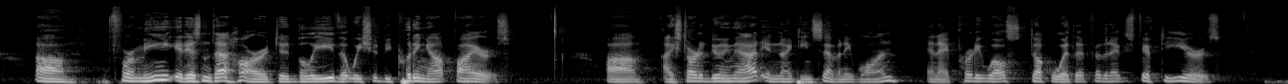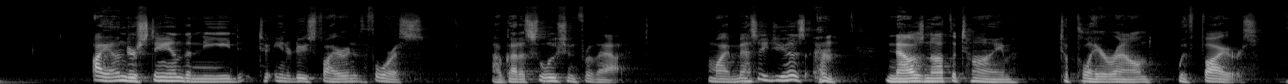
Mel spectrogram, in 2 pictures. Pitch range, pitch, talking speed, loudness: 120-155 Hz, 135 Hz, 150 wpm, -25 LUFS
